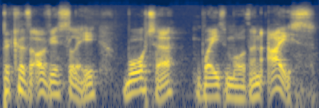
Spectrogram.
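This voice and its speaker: A man's voice: low voice, a little slow, a bit bright. A young man co-hosting a casual science chat, explaining things patiently and slipping in dry jokes. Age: young adult. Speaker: co-host.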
